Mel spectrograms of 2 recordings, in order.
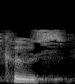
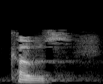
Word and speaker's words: Kos: In the Greek, those two O's are really one letter. It's omega. And you can always tell what the vowel in Greek, how you should pronounce it by the way of its name. See, so Omicron, would be a short O, but Omega, you see, you use the long O there, at least in English. So instead of Kush or Kus, this would probably should be Kos.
